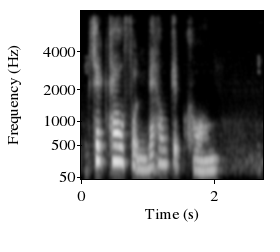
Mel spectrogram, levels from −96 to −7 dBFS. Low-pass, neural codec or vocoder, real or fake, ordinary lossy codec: 7.2 kHz; codec, 24 kHz, 0.9 kbps, WavTokenizer, medium music audio release; fake; none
